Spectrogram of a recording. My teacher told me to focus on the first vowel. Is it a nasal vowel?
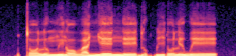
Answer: no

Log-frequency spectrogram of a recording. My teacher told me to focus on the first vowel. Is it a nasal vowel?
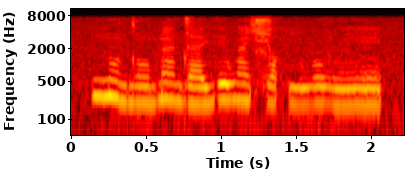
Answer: yes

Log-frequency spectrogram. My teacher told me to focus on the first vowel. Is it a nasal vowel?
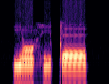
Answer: yes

